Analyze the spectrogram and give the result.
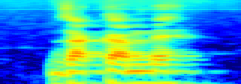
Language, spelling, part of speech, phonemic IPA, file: Kikuyu, thakame, noun, /ðàkámɛ́/, LL-Q33587 (kik)-thakame.wav
- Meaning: blood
